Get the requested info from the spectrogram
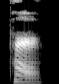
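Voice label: "pere", British English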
